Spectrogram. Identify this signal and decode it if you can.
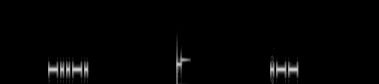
Morse code, heard as a keyed tone, about 40 wpm, 700 Hz. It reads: / W
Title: Single Character (Letter:Number:Punctuation:Prosign) Alt 40wpm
